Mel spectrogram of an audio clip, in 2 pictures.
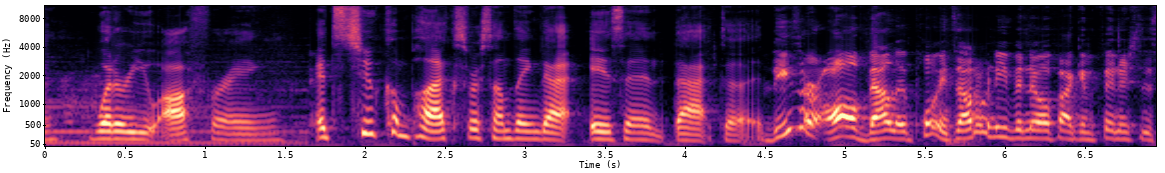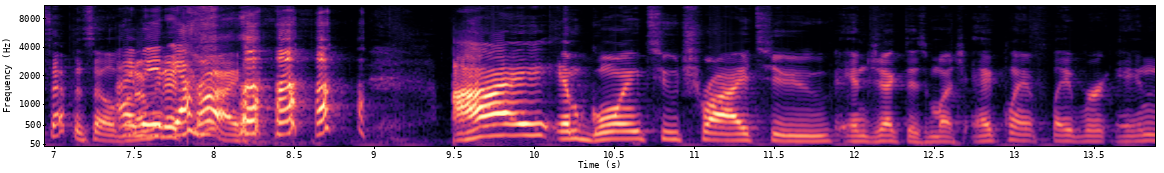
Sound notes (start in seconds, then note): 7.4 laughing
